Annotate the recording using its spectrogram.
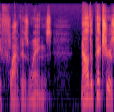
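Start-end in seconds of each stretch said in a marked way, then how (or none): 1.6-2.3 high, loud, urgent call; Mugglewump's cry. A narrator's reading. Mugglewump orders the birds to flip the pictures, crying out. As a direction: call out the orders to your helpers. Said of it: "cried Mugglewump".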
